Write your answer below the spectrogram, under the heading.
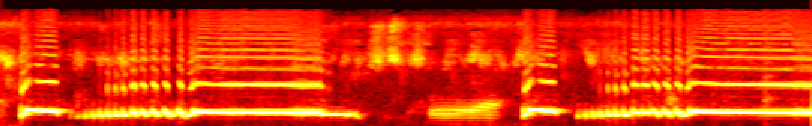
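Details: Spotted dove (Indonesian tekukur) from Indonesia giving its song twice: a sharp opening coo, a throaty vibrating roll, then a long steady coo that dips at the end, with a quieter low coo in the pause.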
